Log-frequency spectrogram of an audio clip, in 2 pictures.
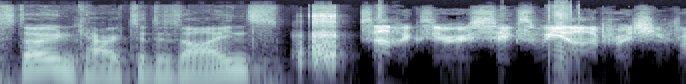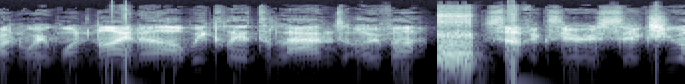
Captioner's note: radio static communication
